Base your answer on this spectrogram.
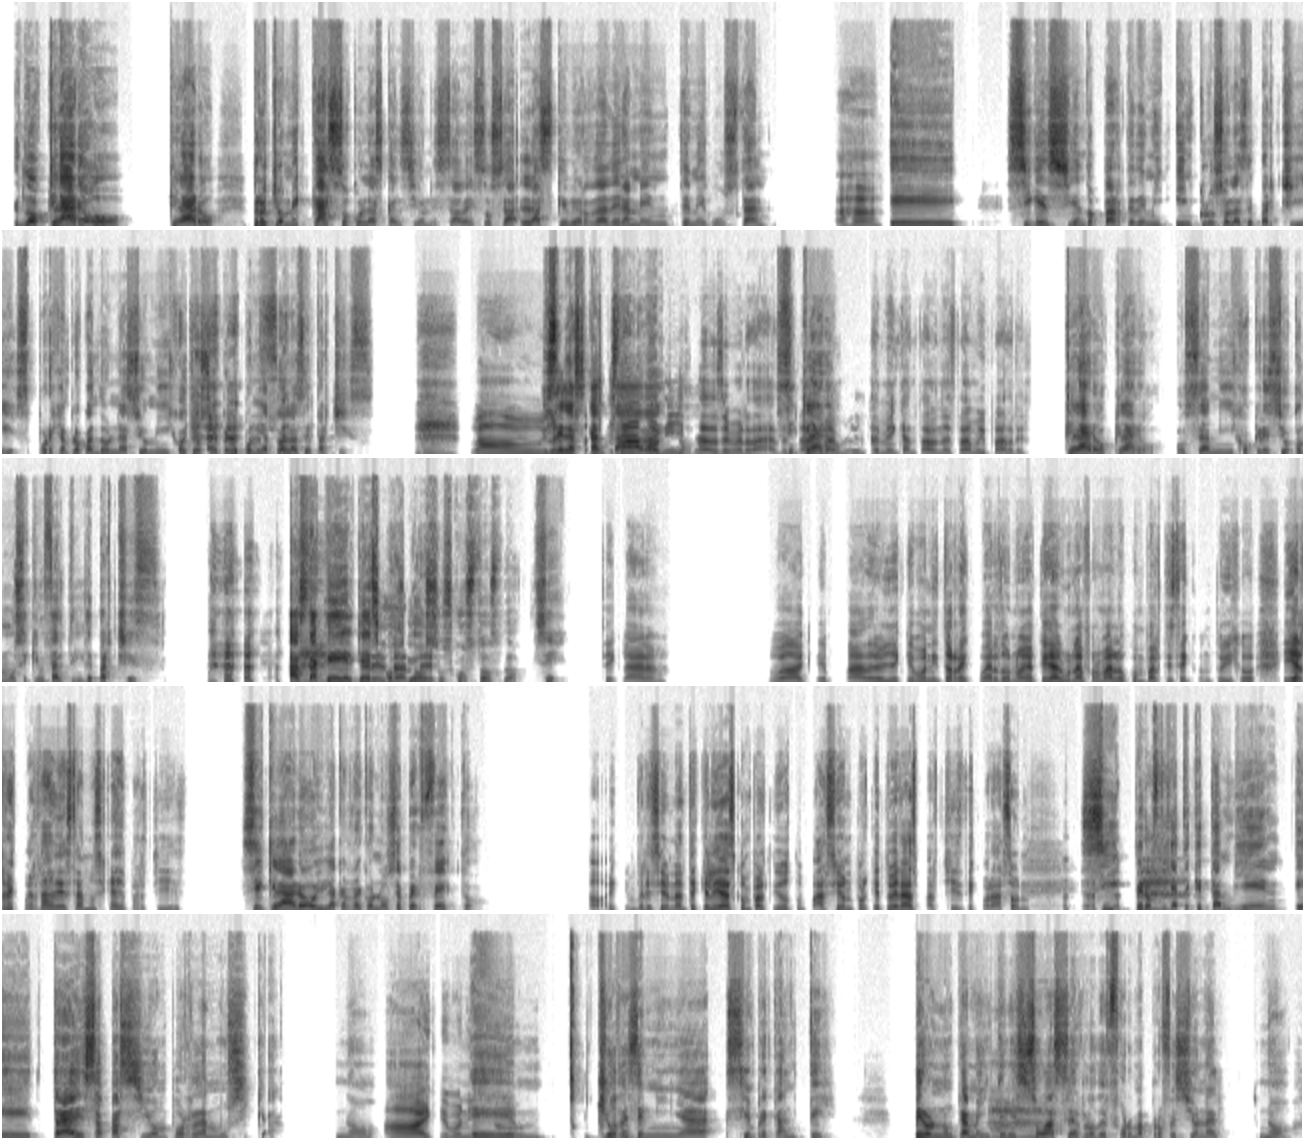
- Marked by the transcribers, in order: laugh; laughing while speaking: "Sí"; laugh; tapping; chuckle
- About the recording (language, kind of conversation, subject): Spanish, podcast, ¿Qué objeto físico, como un casete o una revista, significó mucho para ti?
